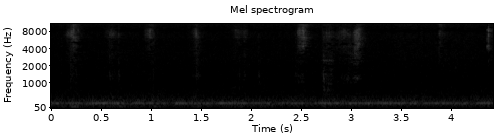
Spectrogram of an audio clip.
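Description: Faint scratching with light scattered ticks from a precision screwdriver turning a tiny Torx screw out of a drone's plastic body, over a low steady hum.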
